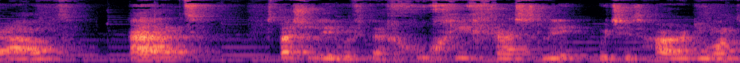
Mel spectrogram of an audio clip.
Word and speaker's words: Chuchichäschli: It's like you clear your throat, so Ch, Ch, Ch, okay?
